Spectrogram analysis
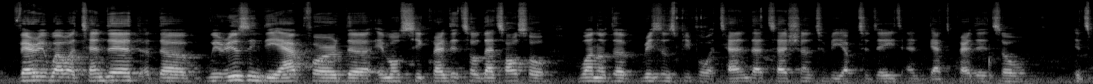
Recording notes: coming to you live from the American Thoracic Society 2023 Annual Meeting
